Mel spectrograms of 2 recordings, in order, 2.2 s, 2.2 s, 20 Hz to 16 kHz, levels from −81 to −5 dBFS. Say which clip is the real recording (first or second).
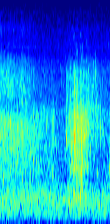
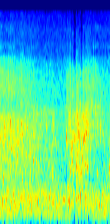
first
